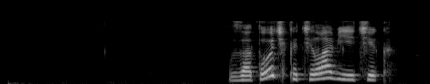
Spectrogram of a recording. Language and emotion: Russian, positive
